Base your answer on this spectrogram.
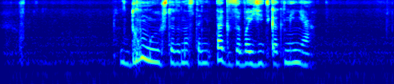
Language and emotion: Russian, angry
